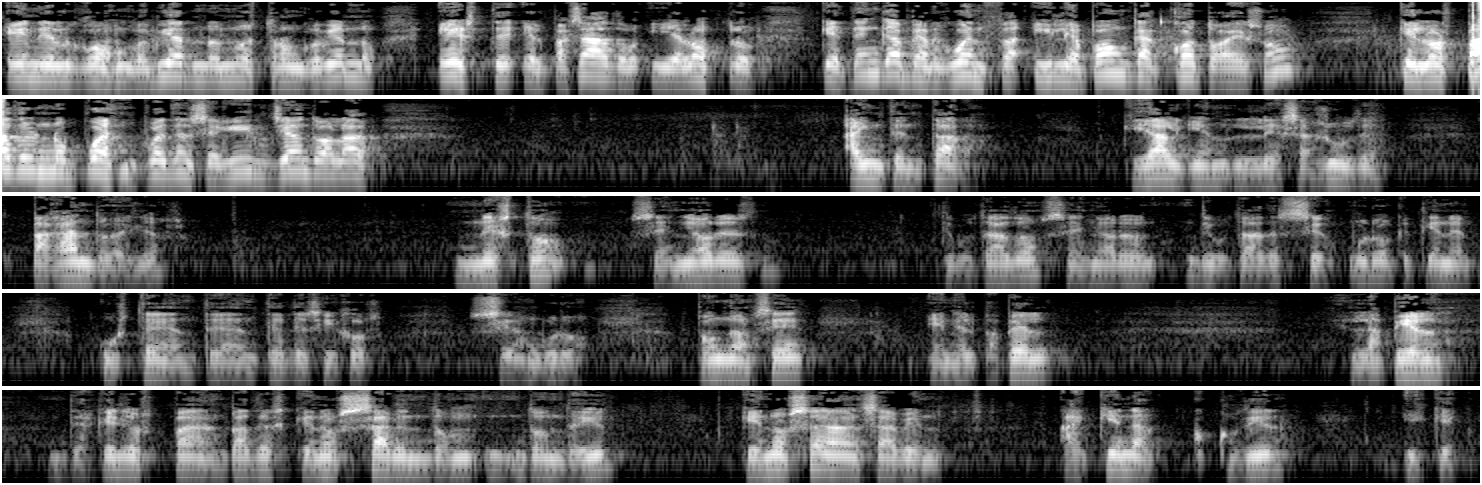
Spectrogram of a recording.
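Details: Adult man who stutters, speaking publicly in person before a parliamentary disability commission; he says stuttering makes him take longer to say things than to think them; stuttering.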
